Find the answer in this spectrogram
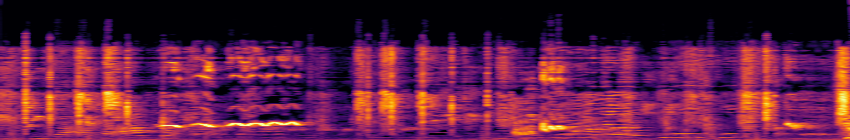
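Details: Song of a white-rumped shama played to prompt lazy shamas to sing, featuring a fast warbling trill, scattered whistles and abrupt harsh notes, with low humming underneath.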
